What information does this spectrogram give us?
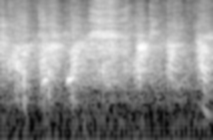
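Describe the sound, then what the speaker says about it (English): A conference audience at a public health event in Africa claps for a speaker, uneven clapping that swells and dips in several waves over a couple of seconds, moderately loud with no speech. "Next, round of applause, please."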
